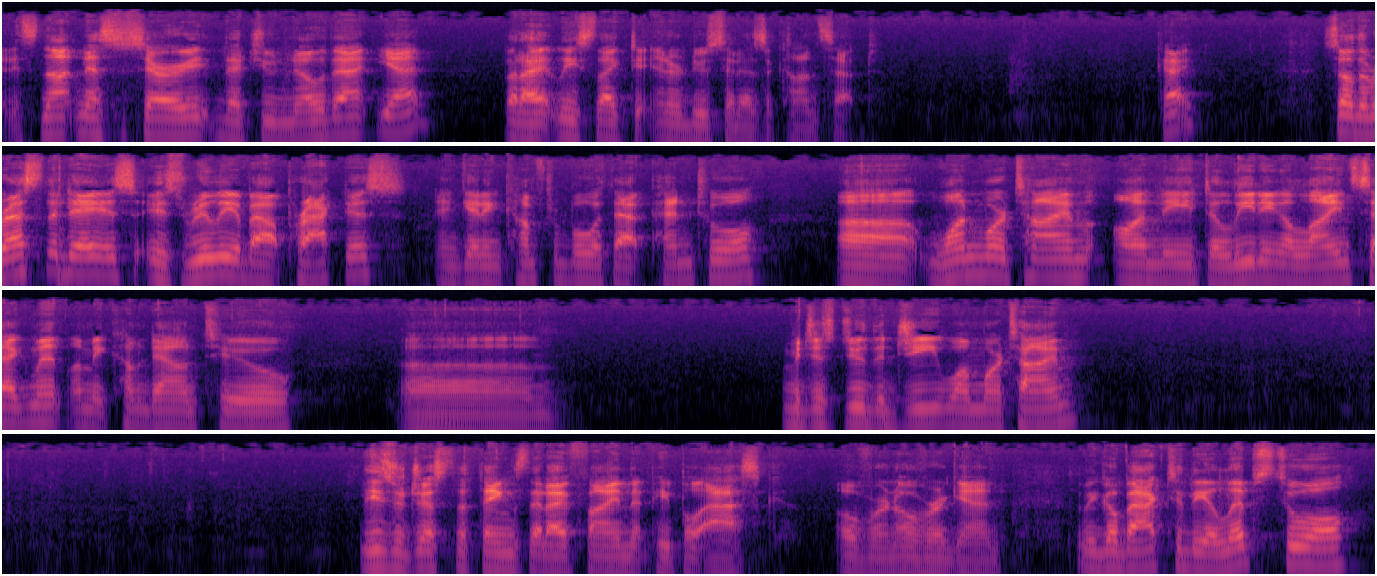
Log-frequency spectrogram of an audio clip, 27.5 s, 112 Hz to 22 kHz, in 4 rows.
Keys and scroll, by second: 22.8 Delete.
